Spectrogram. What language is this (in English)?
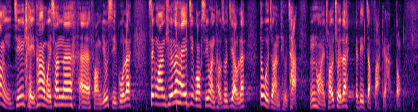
Cantonese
